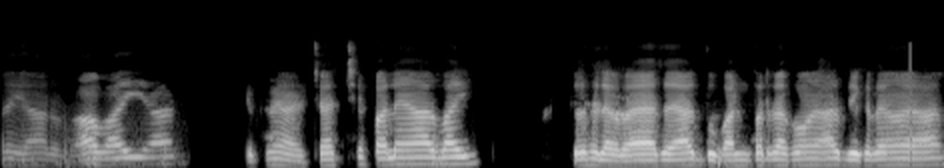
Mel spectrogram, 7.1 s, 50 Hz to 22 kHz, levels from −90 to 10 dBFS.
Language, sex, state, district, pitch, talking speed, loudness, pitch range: Hindi, male, Uttar Pradesh, Jyotiba Phule Nagar, 145 Hz, 205 wpm, -17 LUFS, 135-160 Hz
